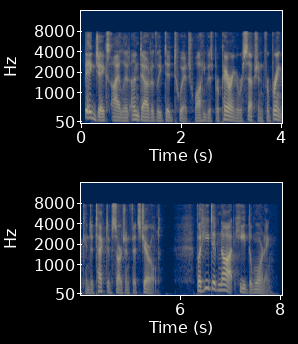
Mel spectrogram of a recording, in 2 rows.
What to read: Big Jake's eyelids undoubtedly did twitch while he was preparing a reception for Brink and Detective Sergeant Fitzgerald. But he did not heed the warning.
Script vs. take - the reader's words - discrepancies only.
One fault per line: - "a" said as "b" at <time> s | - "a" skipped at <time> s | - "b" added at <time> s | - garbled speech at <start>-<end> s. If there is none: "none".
- "eyelids" said as "eyelid" at 0.6 s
